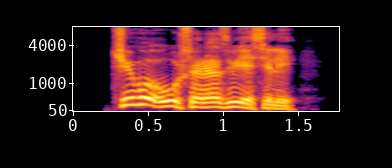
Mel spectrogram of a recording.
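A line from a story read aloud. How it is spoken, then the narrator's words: Sharp shout. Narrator (Russian): прикрикнула Северская на слуг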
